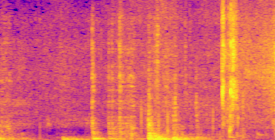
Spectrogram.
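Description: Irregular knocks and rustling of handling in a small boat as a freshly caught pike is unhooked by hand.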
